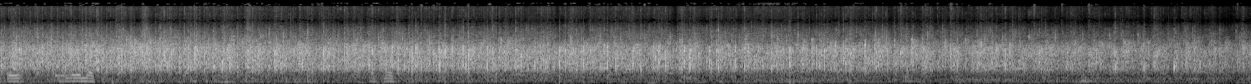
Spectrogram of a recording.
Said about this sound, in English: Please give Kamila Shamsie and Donal Ryan a huge round of applause.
